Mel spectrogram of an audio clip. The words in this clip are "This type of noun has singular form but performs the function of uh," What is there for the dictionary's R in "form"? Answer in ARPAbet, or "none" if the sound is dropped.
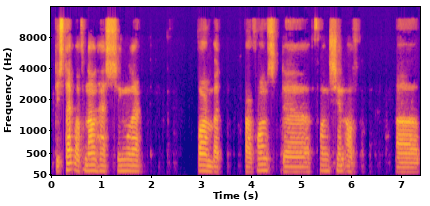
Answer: R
